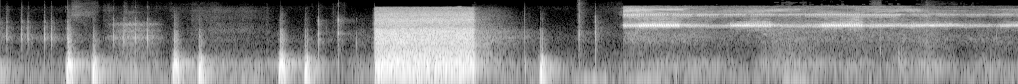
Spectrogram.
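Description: Small sound machine playing a heartbeat track: paired low thumps about once a second. About four seconds in comes a one-second burst of hiss, and after about six seconds the machine changes to a steady, high, pulsing chirring track.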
